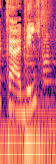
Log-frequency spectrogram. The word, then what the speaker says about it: кабель: Так, это кабель. – Кабель? – Угу. – Ударение на А.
